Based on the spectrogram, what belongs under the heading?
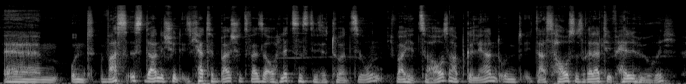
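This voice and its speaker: A man's voice: mid-range voice, animated, brisk, husky. A young man in his twenties co-hosting a casual podcast chat, rambling and repeating himself as he makes his points. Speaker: podcast co-host.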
